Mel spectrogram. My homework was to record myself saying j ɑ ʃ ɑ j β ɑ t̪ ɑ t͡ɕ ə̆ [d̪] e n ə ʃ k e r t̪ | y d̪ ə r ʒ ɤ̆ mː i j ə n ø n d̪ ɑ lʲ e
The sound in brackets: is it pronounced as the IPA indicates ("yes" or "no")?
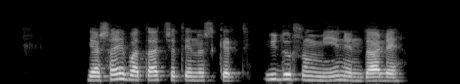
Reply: no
